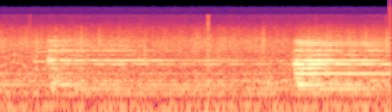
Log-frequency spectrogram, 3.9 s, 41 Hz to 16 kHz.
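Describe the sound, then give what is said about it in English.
A clock strikes two o'clock, two deep, ringing strokes about two and a half seconds apart, each bell tone lingering and fading, with a soft ticking hum beneath and no voices. “2 o'clock already.”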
